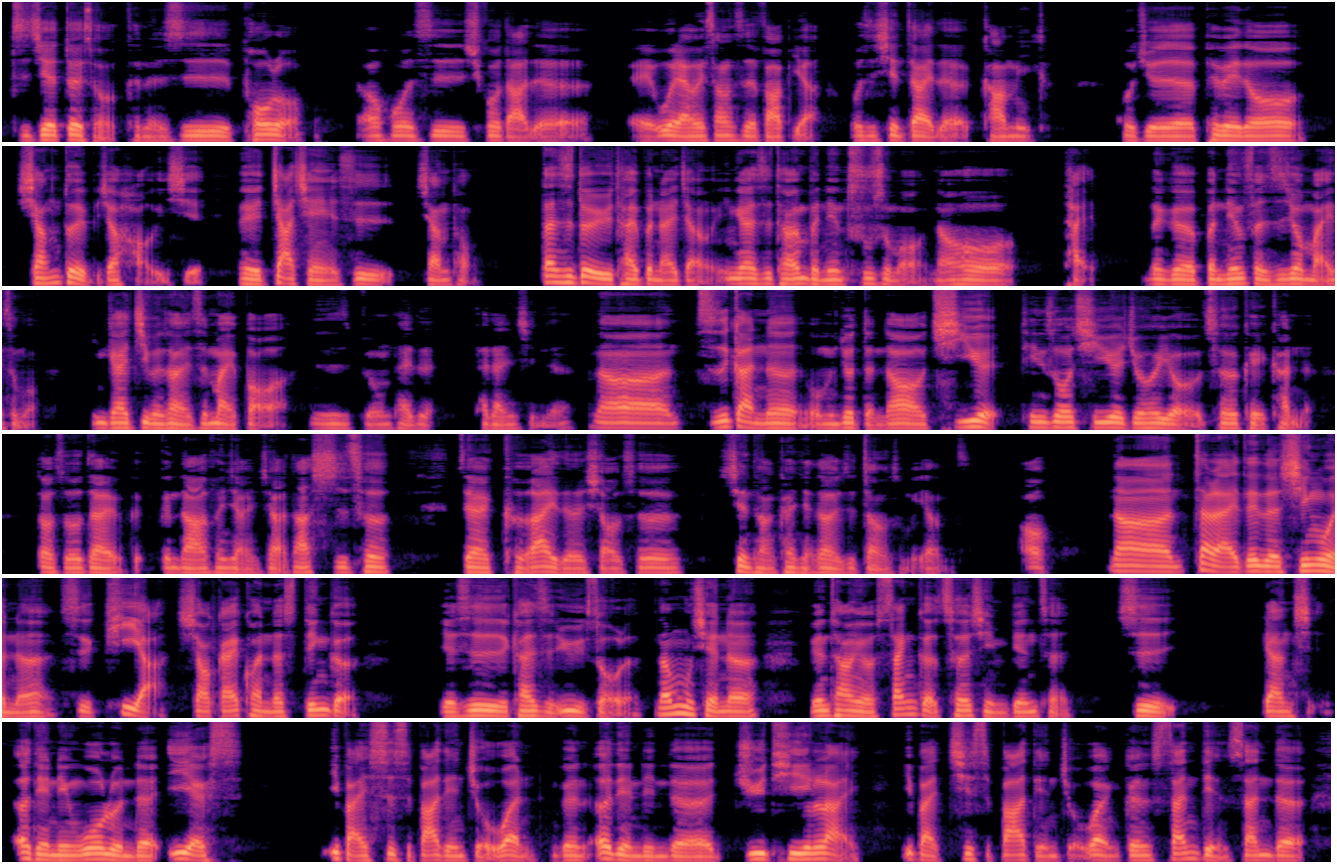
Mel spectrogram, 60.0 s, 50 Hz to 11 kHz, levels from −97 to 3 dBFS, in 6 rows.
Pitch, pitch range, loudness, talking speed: 110 Hz, 100-120 Hz, -25 LUFS, 255 characters per minute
